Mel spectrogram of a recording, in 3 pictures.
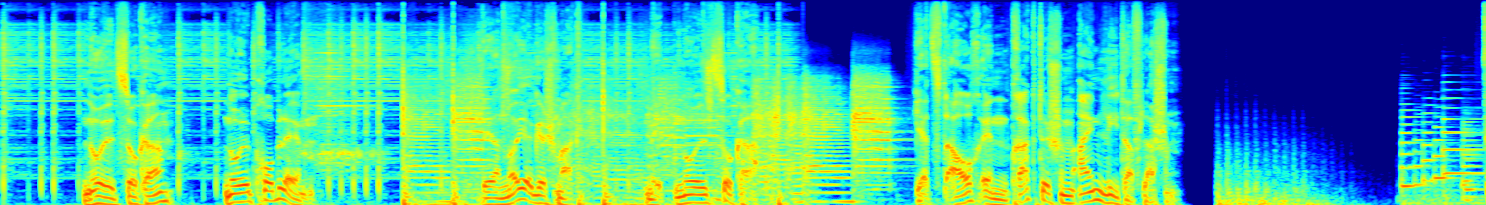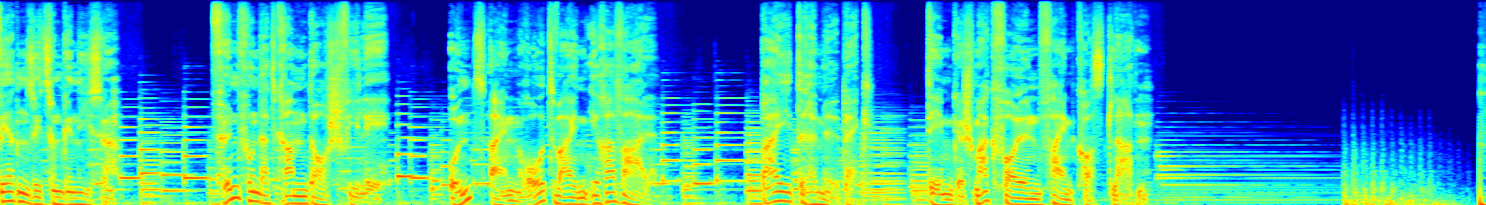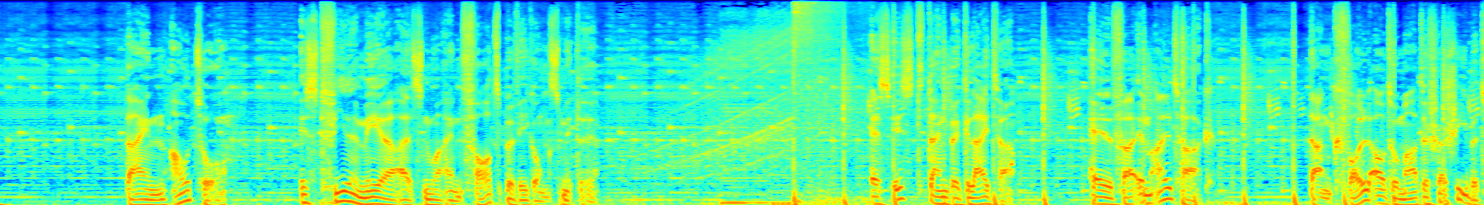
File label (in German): Werbung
